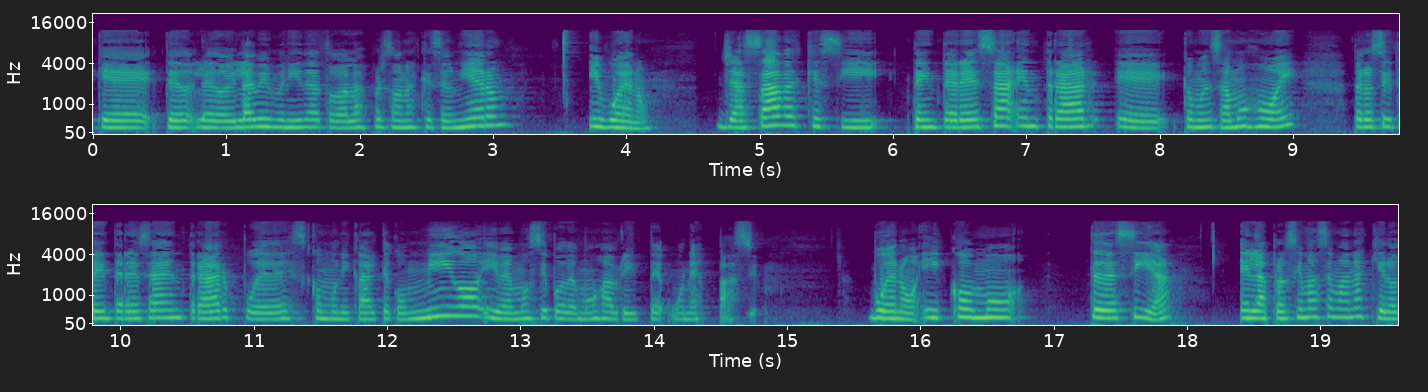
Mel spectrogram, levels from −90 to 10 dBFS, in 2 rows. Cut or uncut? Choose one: uncut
